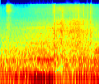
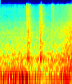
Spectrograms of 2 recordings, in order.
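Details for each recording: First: Carbureted Honda Beat scooter, after fixing an electric starter that only clicked (tek tek) by rewiring the yellow starter wire to the red socket's yellow-green wire: starts instantly and settles into a steady, even idle hum. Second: Carbureted Honda Beat: starter gives two or three sharp "tek" clicks with no cranking, common after long use; looks like a weak battery but the battery is normal; fix is a CDI change.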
